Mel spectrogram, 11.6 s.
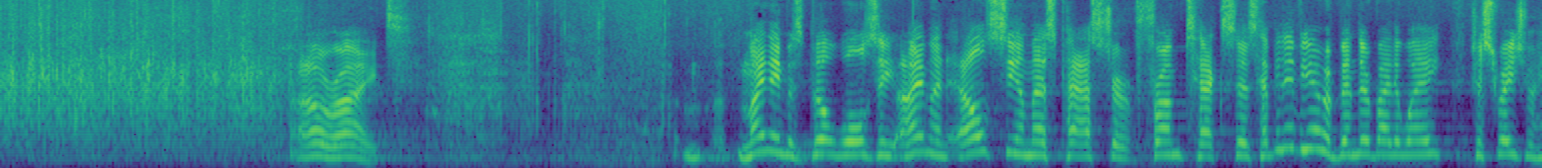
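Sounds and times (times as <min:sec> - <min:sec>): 
audience applause: 0:00.0 - 0:02.6
speech: 0:02.2 - 0:03.2, 0:05.2 - 0:11.5.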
